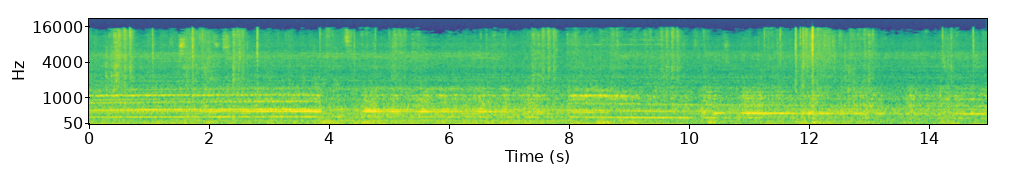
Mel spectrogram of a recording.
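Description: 2001 Berkhof Premier AT 18 articulated trolleybus running, with an electric whine of several steady tones over a low rumble. The whine shifts lower in steps about four and ten seconds in.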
